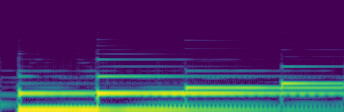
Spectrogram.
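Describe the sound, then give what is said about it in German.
Sustained, steady keyboard chords change a few times in a row, moving from D minor to B-flat major, both played as triads. Each new chord enters with a soft attack and rings on evenly, with no voices. “Erster Akkord D-Moll, zweite Akkord b dur dreiklang Tja, das war's.”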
